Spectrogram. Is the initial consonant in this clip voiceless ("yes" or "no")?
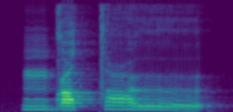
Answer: no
